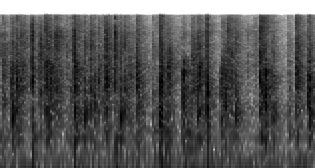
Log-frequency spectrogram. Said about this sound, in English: But because you're so excited for me to get out of your face, I want a round of applause for these two wonderful speakers.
